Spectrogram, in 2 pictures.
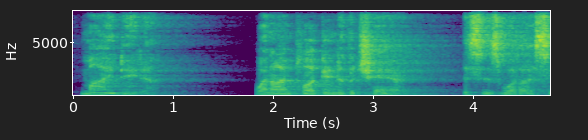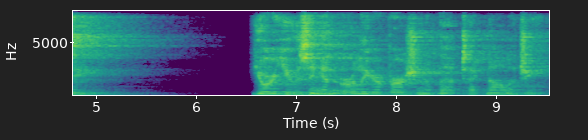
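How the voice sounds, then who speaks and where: An actor playing a calm, grave synthetic man, a weary scheming leader, with a husky, measured, deliberate delivery for a video game. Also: on the low side, dry recording, studio quality.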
